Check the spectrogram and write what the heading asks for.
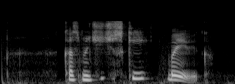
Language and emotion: Russian, neutral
